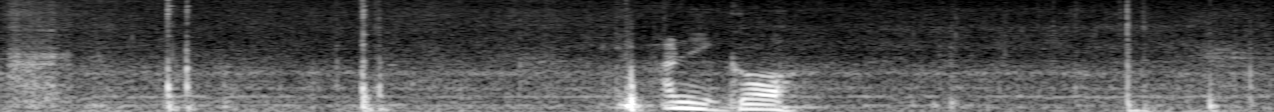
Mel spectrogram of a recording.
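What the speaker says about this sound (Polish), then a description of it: "a pszczoły tak się wkurzyły, że aż się schowały przed ulem" Angry honeybees buzz steadily at a hive in the background with a few sharp taps, while a person speaks briefly near the middle.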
